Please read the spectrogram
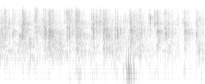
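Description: Near silence: room tone with faint, irregular clicks and taps.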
